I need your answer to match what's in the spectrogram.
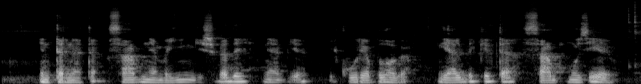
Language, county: Lithuanian, Kaunas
